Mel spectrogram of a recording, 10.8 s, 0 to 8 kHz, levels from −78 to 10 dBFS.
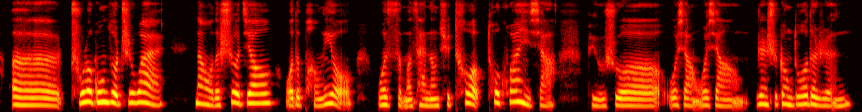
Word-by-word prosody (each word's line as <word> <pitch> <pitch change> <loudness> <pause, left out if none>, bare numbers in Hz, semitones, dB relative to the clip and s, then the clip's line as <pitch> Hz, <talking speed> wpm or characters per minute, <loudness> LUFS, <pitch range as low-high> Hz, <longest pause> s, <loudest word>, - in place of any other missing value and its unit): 呃， 195 -3 +2
除 260 - +1
了 285 - +8
工 275 0 +6
作 255 - +6
之 235 +3 -1
外， 240 -6 +1 0.3
那 235 -4 0
我 195 - -1
的 190 - 0
社 255 +6 +2
交， 250 +1 +3
我 185 - 0
的 200 +1 -1
朋 185 +1 -5
友， 260 +3 0 0.2
我 200 +1 +1
怎 195 -1 -7
么 170 - -2
才 190 +2 -5
能 180 0 0
去 190 +2 -5
拓 225 +2 0
拓 260 - +3
宽 280 +2 +2
一 230 - +2
下？ 185 0 -4 0.4
比 185 - -8
如 170 - -5
说 180 -2 0
我 195 - -3
想 190 -1 -3
我 190 - -2
想 190 +8 -5
认 220 0 0
识 210 - -3
更 220 -2 -1
多 215 +3 0
的 215 -2 +2
人， 180 +3 -4
205 Hz, 225 characters per minute, -20 LUFS, 185-250 Hz, 0.4 s, 了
